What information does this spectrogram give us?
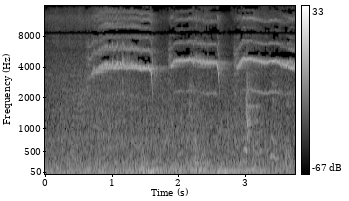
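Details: Brown-eared bulbul calling, its call read as a plea to its mate: three loud, drawn-out, high squealing notes, each level then dropping at the end, over steady outdoor hiss and faint distant noise.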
